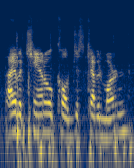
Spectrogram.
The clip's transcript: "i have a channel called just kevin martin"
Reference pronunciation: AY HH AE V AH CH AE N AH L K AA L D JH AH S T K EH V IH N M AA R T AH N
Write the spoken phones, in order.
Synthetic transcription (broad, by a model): AY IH V AH CH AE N L K AA L D JH AH S K EH V IH N M AA R T N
